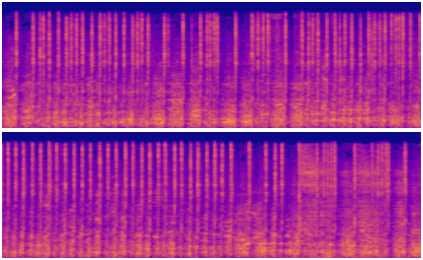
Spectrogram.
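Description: A double bass is plucked in a steady beat.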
